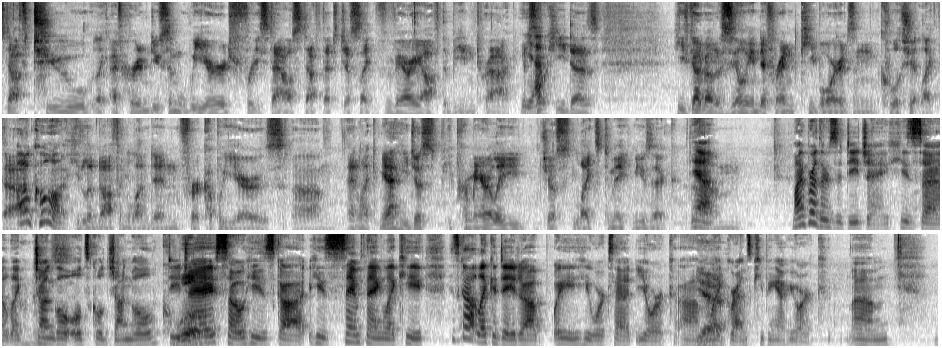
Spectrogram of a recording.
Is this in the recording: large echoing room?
no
